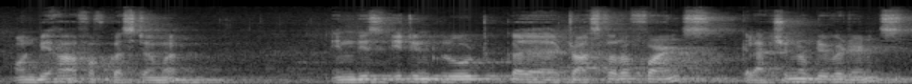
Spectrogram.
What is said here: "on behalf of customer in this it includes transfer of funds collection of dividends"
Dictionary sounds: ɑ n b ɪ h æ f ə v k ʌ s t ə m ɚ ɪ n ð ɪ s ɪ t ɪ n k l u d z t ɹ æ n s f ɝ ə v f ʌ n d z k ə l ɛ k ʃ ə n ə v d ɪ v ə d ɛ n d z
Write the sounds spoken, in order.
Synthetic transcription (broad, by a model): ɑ n b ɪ h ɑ f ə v k ʌ s t ə m ɚ ɪ n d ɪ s ɪ t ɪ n k l u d t ɹ æ n s f ɝ ə v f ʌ n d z k ə l ɛ k ʃ ə n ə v d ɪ v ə d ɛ n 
